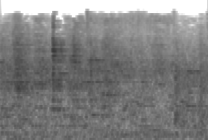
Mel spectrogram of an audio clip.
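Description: A spoon scrapes and clinks against a metal pan.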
